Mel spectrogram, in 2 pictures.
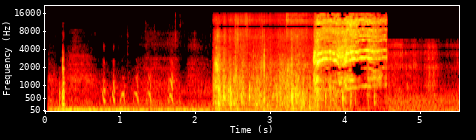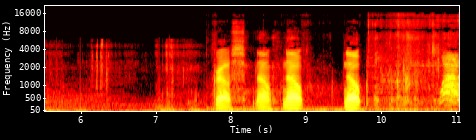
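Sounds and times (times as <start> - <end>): shrill animal squeal: 3.6 - 4.6.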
